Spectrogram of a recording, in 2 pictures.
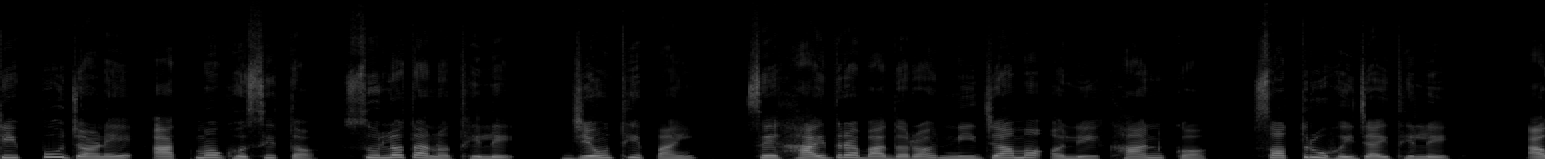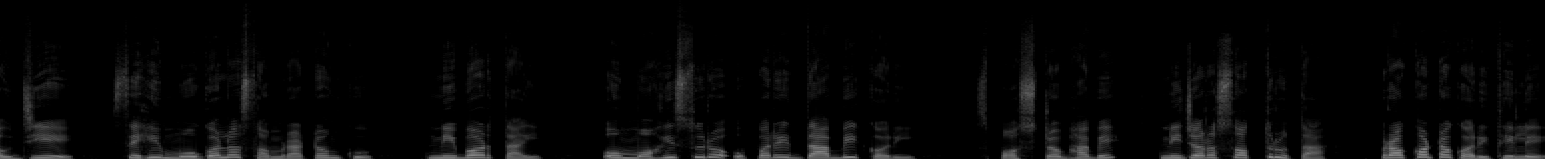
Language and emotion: Odia, neutral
